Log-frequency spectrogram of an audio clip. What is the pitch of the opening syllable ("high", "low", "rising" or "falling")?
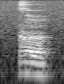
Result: low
